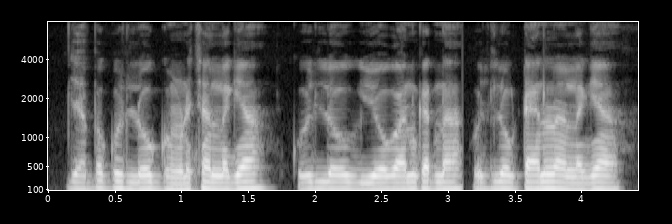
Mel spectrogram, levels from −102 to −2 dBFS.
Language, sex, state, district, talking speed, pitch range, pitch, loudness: Kumaoni, male, Uttarakhand, Tehri Garhwal, 205 wpm, 115-120 Hz, 115 Hz, -14 LUFS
